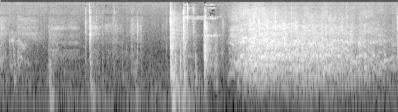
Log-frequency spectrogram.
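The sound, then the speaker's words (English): Several dull thuds and a cluster of sharp bangs as someone shoves and rattles a stuck, locked bedroom door with a baby inside, followed by a long swell of loud laughter from a crowd. “We've got to get the door open before Mom gets home.”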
